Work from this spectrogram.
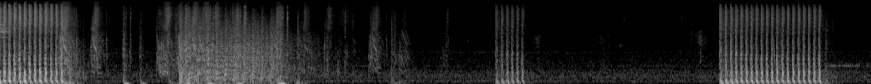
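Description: Bursts of machine-gun and rifle fire from the WWII tactics game Burden of Command, loud broadband volleys at the start, then sporadic rattling shots, with two sharp sustained fusillades near the middle and end.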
